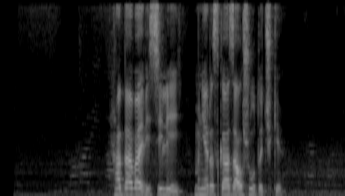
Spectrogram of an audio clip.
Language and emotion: Russian, angry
